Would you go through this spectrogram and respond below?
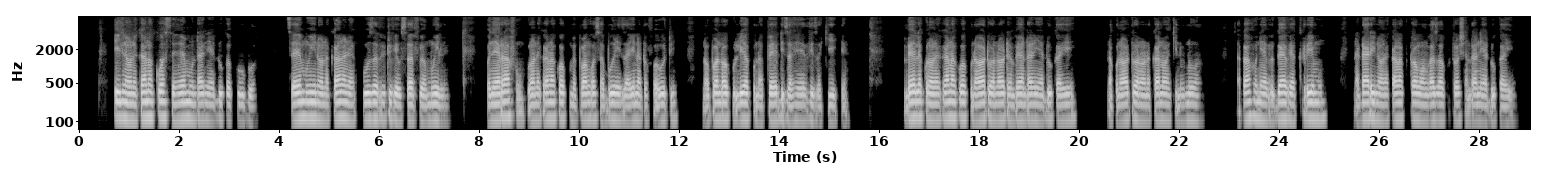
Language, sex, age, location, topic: Swahili, male, 18-24, Nairobi, finance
